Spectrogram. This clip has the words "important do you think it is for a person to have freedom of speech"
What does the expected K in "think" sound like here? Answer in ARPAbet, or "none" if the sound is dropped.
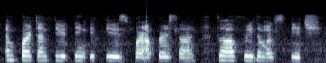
none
